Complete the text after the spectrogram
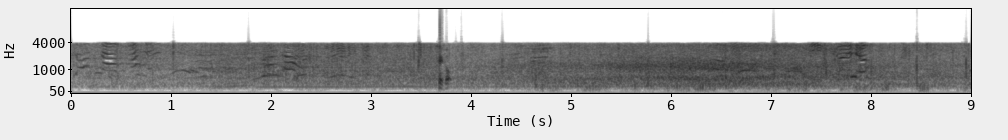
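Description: Children shout and call out from a short distance outdoors.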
